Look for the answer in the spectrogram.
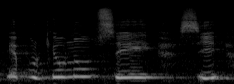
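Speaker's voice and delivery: mother imitated, near tears; voice breaking into tears. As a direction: let the worry break into crying.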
